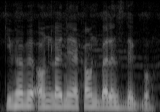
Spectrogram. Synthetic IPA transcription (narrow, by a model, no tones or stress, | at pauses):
kibʱabeʔɔnlajneɛkaw̃ɳʈbɛlens̬d̪ek̚bo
